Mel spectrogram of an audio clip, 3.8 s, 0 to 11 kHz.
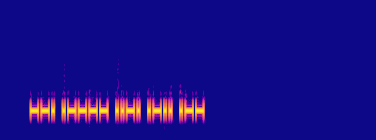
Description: Morse code, heard as a keyed tone, about 41 wpm, 700 Hz. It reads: G1FLW
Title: DXCC-100 Call Signs - 5 Characters - Repeated 3x - 45wpm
